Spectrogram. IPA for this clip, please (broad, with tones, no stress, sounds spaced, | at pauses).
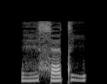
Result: e̤˨˦ s ɛ˨˦ t i̤˧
